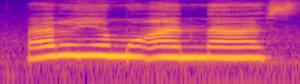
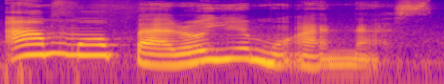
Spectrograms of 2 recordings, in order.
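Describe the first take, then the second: First: "برای مؤنث" repeated much higher and emphatic. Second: Said in the usual way. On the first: Shown as a demonstration. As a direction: repeat "برای مؤنث" pitched up to grab attention. (تکرار با تأکید و صدای بالاتر)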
